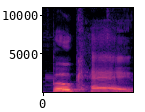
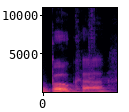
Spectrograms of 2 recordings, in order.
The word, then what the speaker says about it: bokeh: You know, we're talking about like just gorgeous bokeh or bokeh, depending on how you guys like to pronounce it. And I know you guys are going to try to correct me and say, oh no, it's only pronounced bokeh. And then other people say it's called bokeh. Yeah, whatever, dude, okay?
